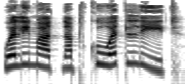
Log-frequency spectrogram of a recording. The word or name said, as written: welima't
